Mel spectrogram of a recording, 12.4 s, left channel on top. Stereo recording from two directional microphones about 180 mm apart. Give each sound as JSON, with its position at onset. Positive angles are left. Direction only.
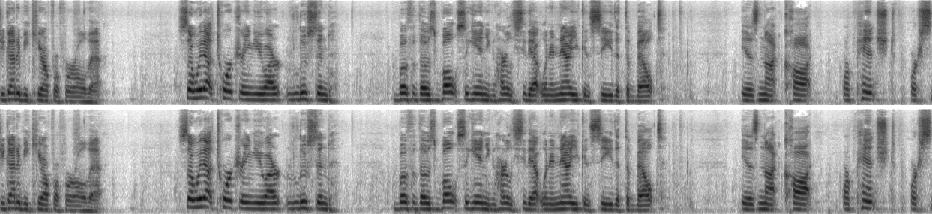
{"t": 0.0, "sound": "speech", "side_deg": 20}
{"t": 2.4, "sound": "speech", "side_deg": 0}
{"t": 9.8, "sound": "speech", "side_deg": 0}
